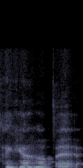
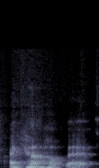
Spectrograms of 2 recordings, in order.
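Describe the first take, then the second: First: Whispered, barely voiced; whispered excuse. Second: Said in the usual way. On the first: Real, not acted. Streamer excusing herself to chat, whispering. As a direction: repeat it to yourself in a whisper.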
